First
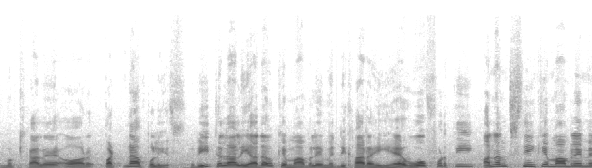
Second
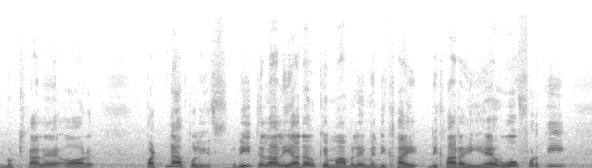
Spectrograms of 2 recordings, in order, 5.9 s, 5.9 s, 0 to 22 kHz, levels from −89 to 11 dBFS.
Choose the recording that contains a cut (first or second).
first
